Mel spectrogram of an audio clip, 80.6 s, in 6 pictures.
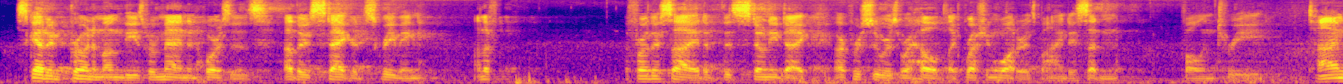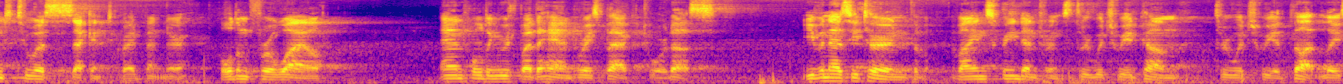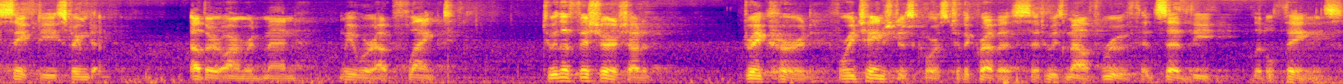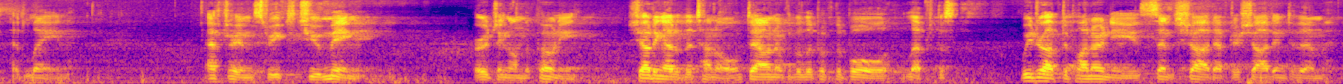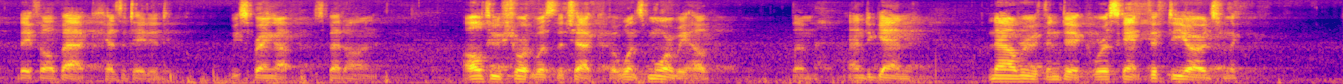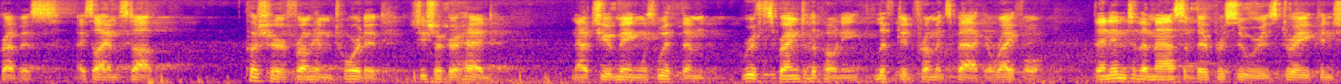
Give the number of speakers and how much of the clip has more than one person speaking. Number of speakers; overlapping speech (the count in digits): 1, no overlap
